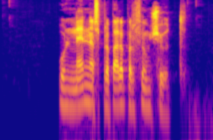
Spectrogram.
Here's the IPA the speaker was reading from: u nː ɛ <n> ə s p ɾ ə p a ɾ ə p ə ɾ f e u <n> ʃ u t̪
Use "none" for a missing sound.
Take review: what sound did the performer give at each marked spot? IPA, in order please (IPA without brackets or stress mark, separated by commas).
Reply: n, n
